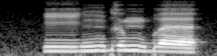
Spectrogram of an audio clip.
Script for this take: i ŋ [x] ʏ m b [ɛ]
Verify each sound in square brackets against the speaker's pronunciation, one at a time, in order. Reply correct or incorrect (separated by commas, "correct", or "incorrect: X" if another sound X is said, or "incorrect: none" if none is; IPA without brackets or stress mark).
incorrect: ɡ, correct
